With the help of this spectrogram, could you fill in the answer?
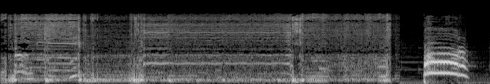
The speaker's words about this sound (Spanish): Es un canto corto, ¿no? Cortito. Y ¡Por! es típico de las aves de pantano que vuelan poco, ¿no?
